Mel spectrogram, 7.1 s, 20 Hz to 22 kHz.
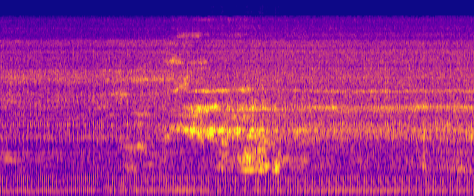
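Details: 1974 Honda XR75 small single with new ignition coil, on choke, idle screw nearly all the way out, mixture screw one turn out: fast steady idle that never settles; idle too high, won't adjust down.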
